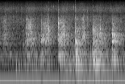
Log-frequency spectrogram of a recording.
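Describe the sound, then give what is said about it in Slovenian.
Onion fries golden in hot oil in a pan, a loud, constant sizzle broken by repeated scraping strokes as it is stirred in an even rhythm, with no talk. “Tako, zdaj bom si grel olje v ponvi in v olje bom pražil čebulo. In to zlato rumeno pražim.”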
